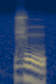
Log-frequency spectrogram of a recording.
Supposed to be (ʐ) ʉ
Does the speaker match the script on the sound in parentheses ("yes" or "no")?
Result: yes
